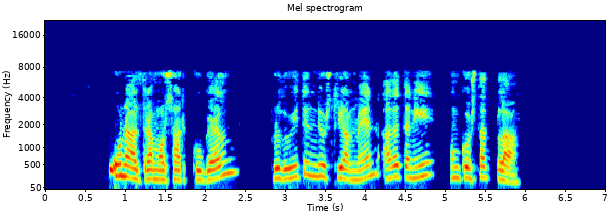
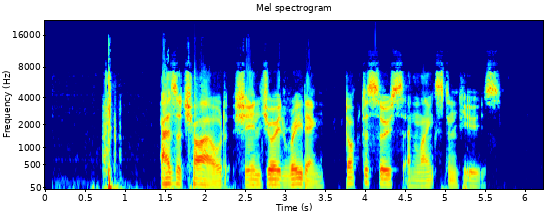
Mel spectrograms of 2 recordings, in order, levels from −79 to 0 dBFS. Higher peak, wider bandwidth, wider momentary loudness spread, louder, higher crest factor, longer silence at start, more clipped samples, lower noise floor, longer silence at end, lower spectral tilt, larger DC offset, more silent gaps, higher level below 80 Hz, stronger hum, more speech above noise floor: about the same, -2 dBFS vs 0 dBFS; second, 7.8 kHz vs 15.5 kHz; second, 8 LU vs 12 LU; second, -18 LUFS vs -15 LUFS; about the same, 18 dB vs 18 dB; about the same, 0.8 s vs 0.7 s; neither; first, -79 dBFS vs -56 dBFS; first, 1.1 s vs 0.55 s; first, -4 dB/octave vs -2.5 dB/octave; neither; first, 1.80-1.85 s, 2.46-2.83 s, 4.89-5.06 s, 5.60-5.65 s vs none; second, -60 dBFS vs -34 dBFS; neither; first, 62 dB vs 40 dB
